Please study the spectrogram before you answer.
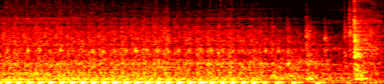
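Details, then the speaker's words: Yamaha New Vixion Lightning single-cylinder after a slipper clutch was fitted, clutch lever pulled in: smooth regular idle, about three pulses a second, deep even thump with no knocks or rattles and no change with the clutch pulled; normal idle. "Kalau saya tekan kopling, tidak ada perbedaan, suaranya tetap halus."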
